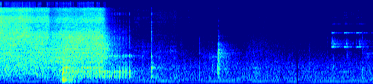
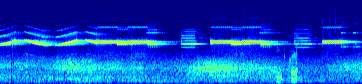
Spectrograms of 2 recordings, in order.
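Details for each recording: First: Firefighter's SCBA air pack as the air cylinder is turned on: sharp rush of air that quickly dies away, then three short high beeps from the built-in PASS device, a normal start-up check. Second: Firefighter PASS alarm set off because the wearer stays motionless, as if injured or trapped. A shrill warbling electronic tone escalates into loud, steady high-pitched bursts, getting louder to alert others.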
